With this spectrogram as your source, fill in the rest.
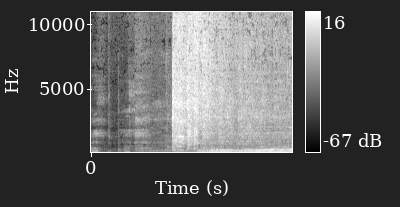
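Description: A Honda B16B Type R engine swapped into an EG Civic cranks briefly with quiet clicks, then fires up loudly at about 1.6 seconds and settles into a strong, steady idle close by.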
